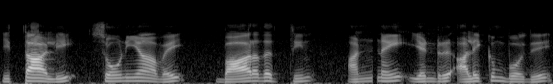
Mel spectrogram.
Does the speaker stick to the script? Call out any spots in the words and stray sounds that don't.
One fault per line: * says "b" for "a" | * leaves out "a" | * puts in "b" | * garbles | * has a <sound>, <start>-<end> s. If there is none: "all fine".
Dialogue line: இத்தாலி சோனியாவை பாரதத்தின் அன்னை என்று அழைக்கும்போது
* has a dropout, 3.7-3.8 s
